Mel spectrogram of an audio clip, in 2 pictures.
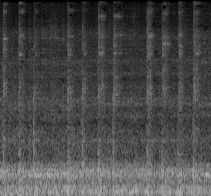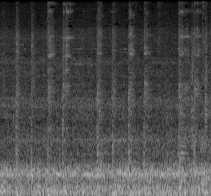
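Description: Open BOXN-type freight wagons rolling past at close range: a steady low rumble of steel wheels on the rails, broken by sharp clicks several times a second as the wheels pass.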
